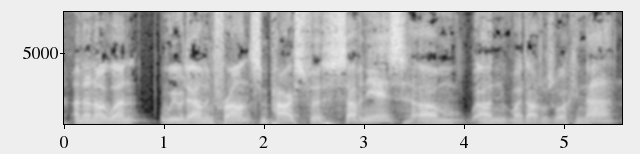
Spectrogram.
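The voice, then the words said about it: British international school accent. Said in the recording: “the accent is from British International Schools”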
